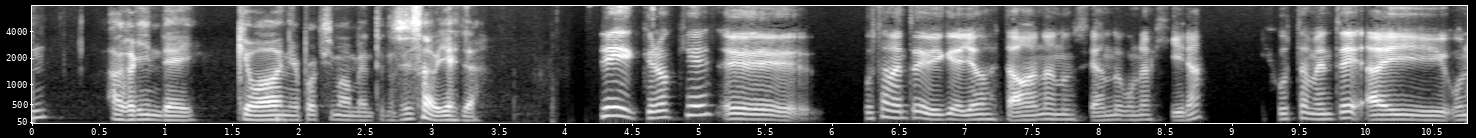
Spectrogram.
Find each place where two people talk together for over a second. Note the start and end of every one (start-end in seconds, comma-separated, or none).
none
